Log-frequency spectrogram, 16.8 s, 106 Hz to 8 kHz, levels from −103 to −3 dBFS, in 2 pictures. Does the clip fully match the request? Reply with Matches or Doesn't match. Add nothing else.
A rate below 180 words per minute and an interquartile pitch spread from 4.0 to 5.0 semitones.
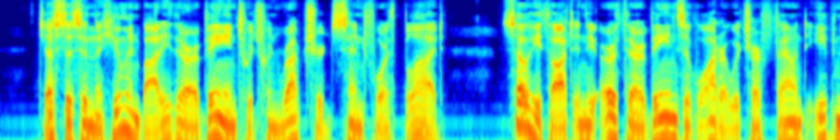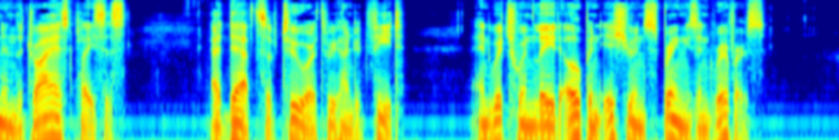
Doesn't match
